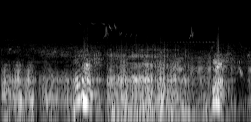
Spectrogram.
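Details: Hippopotamus bellowing in steady, deep rumbling pulses with rasping honks rising in the middle and near the end. Birds chirp and whistle faintly overhead.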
